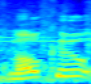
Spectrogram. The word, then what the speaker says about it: Moco: I have conclusive knowledge Moco says his name is pronounced Moko but people say moku and he doesn't care so you can call himoku if you want mokumoku that's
